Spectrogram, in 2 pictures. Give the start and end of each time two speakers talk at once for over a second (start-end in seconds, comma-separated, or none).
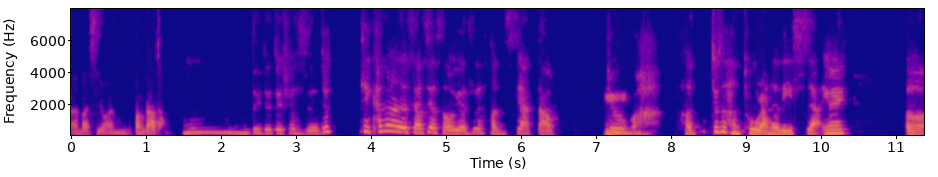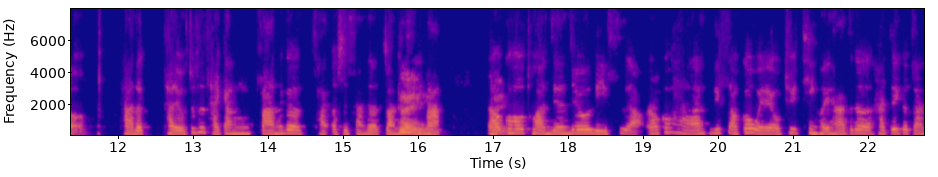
none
